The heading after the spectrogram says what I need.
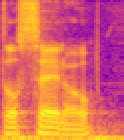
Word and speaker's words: Dulcedo: So what Sunday Creative did when you sold to Dulcedo? Am I pronouncing that correctly?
